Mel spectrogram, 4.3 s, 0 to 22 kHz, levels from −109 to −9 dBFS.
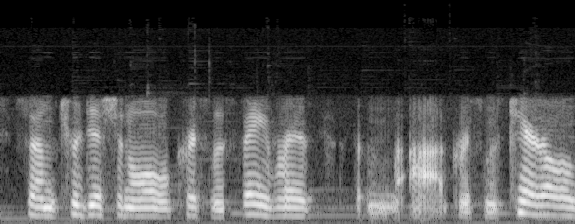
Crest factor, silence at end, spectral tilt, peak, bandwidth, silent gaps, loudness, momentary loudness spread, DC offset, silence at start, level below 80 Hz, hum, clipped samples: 18 dB; 0 s; -9 dB/octave; -2 dBFS; 3.9 kHz; none; -22 LUFS; 11 LU; under 0.1%; 0.2 s; -66 dBFS; none; under 0.1%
